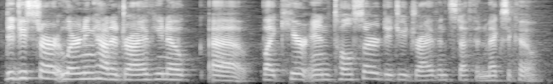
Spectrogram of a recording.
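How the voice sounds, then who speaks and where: A woman's voice: on the low side, normal speed, pushed and bright. A young woman who is a student, conducting a casual interview over a video call, friendly and full of fillers like um and you know.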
